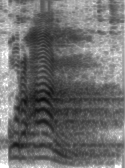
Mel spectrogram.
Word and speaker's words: কুরআন: আমরা আমাদের ধর্মগ্রন্থ বা গাইড বুকের নাম জানি কোরআন অনেকে বলে কোরআন অনেকে বলে কোরআন তাহলে আসল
